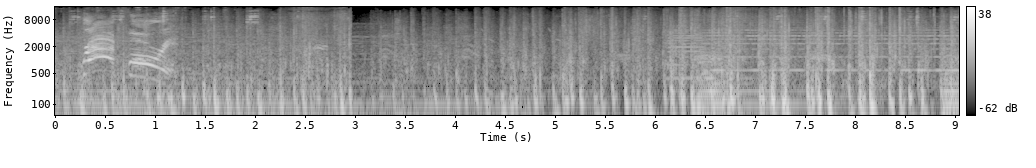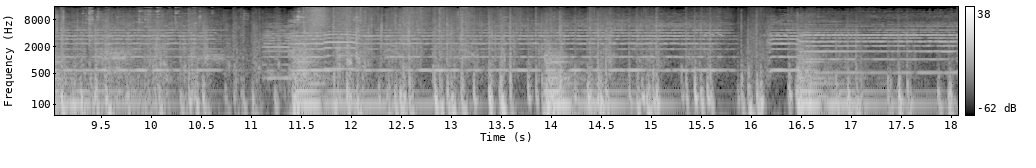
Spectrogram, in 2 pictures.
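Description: Galloping horses ridden in Red Dead Redemption 2, rapid clip-clop hoofbeats running steadily through the whole stretch, with an occasional whinny, shouted voices and game music layered over the hooves.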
